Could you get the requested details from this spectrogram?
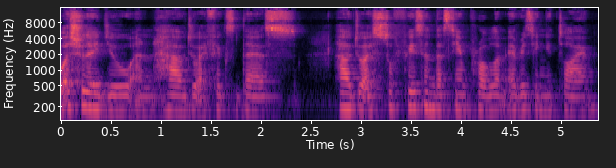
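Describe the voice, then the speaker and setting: A woman's monotone, flat delivery with audible room echo. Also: moderate pace. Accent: non-native. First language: not English. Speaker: small YouTuber. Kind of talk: personal vlog monologue. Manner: halting, many fillers and repeats.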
